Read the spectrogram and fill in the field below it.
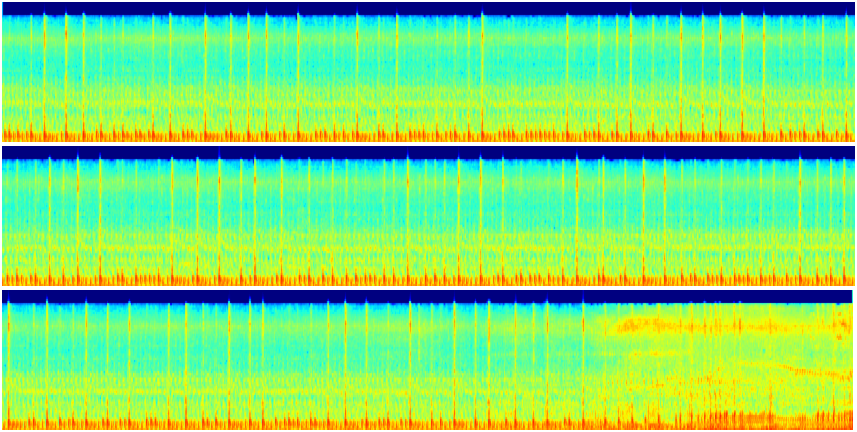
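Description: A motorcycle engine chugs steadily close by.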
